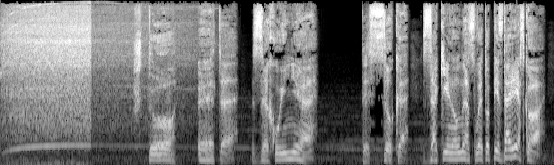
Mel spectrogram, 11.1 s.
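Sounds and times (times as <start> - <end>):
electric drill whirring against a bound person's knee in a garage: 0.0 - 4.4
speech: 3.0 - 6.4, 7.2 - 10.9.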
